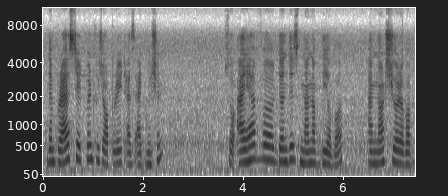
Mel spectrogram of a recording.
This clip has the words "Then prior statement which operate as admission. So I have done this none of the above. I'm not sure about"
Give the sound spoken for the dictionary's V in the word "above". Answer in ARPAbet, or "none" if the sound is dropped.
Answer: none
